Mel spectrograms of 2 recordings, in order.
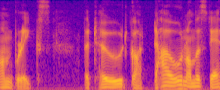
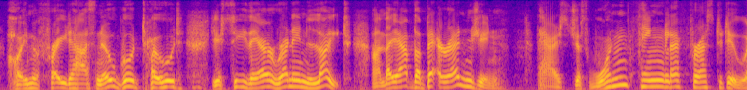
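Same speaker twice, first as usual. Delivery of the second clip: higher, urgent engine driver giving the plan; 7 semitones higher than usual. Acted. Driver explaining the tunnel plan to Toad, urgent and high. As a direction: lay out the escape plan high and pressing.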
